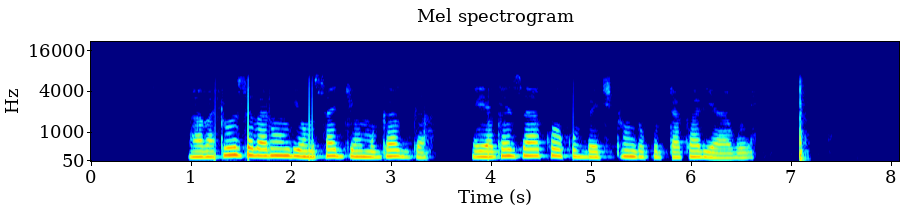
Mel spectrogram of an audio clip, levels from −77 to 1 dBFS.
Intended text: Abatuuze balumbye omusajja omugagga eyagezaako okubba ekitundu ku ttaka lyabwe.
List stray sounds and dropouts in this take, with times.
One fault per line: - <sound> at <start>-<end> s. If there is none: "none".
- thud at 7.1-7.2 s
